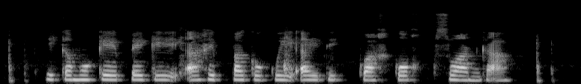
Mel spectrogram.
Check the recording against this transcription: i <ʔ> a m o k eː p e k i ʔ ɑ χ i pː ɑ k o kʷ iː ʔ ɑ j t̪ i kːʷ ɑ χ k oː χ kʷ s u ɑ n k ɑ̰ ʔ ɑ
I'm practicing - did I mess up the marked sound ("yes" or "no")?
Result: yes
